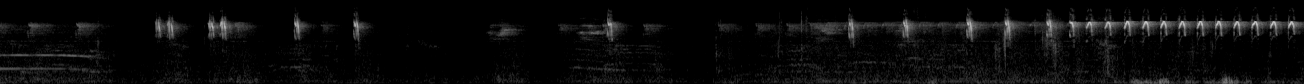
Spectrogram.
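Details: Velvet-fronted nuthatch, a training recording for songbird keepers: scattered sharp, very high chirps at first, then a quickening run of clipped high notes ending in a fast, even rattling series. A faint steady tone is heard at the start.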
